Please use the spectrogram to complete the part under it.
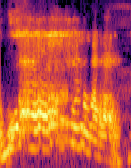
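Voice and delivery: high, hammed-up battle scream; recruit's mock war face scream, high. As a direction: let out a put-on bloody murder yell. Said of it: "screams bloody murder".

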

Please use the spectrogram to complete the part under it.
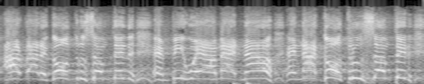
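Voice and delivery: loud, fervent preaching over music; full-force preaching. Real, not acted. Preacher shouting praise to the congregation, fervent.

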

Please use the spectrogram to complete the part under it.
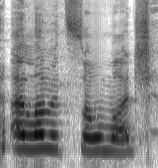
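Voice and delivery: ordinary talk, nothing marked

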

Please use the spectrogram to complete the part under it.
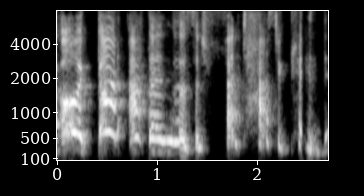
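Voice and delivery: very high-pitched mock delight; gushing mother. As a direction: imitate a mum enthusing about a holiday spot. Mother enthusing about the trip, acted.

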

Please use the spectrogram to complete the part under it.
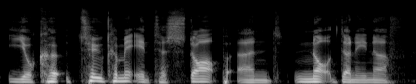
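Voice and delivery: usual speaking voice

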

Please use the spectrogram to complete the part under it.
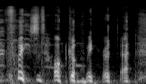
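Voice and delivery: high plea through laughter; laughing plea. Retold or imitated. Veterans begging people to stay away, retold laughing and high. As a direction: repeat the warning while cracking up.

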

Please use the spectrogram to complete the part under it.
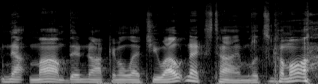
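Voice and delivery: hammed-up coaxing, laughing at the end; mock coaxing caretaker. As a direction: son coaxing his angry mother out of the restaurant, loud and mock-gentle. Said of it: "I'm like".

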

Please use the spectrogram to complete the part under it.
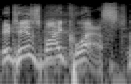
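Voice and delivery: high, slow mock-noble declaration; questing vagabond. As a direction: declare it like a hammed-up adventurer. Answers as the vagabond.

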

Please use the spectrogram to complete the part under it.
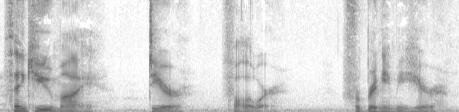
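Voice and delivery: lightly voiced low, deliberate visitor; gray cloaked man. Gray cloaked man thanking his follower, a lightly voiced low, deliberate role. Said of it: "the gray cloaked man looks at Gutterbird and, and says".

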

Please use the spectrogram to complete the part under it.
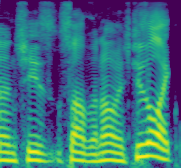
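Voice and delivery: usual speaking voice

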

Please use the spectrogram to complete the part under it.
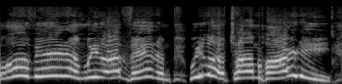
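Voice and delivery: high-pitched mock fan gushing; singsong, high mock adoration. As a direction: imitate swooning fans with scorn. Mocking fans who loved Venom.

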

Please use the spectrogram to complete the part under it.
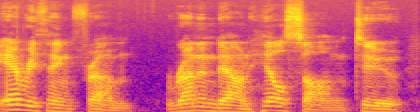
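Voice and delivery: usual speaking voice

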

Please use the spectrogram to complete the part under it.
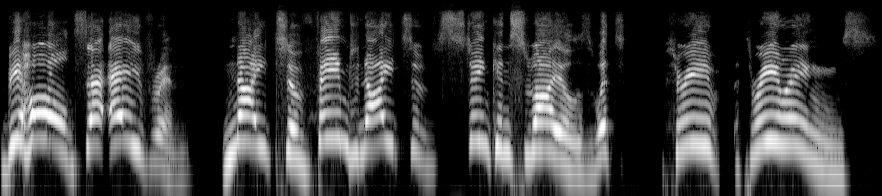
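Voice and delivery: loud, high, slow mock proclamation; loud announcer. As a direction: boom it like a pompous announcer. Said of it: "he says very loudly".

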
